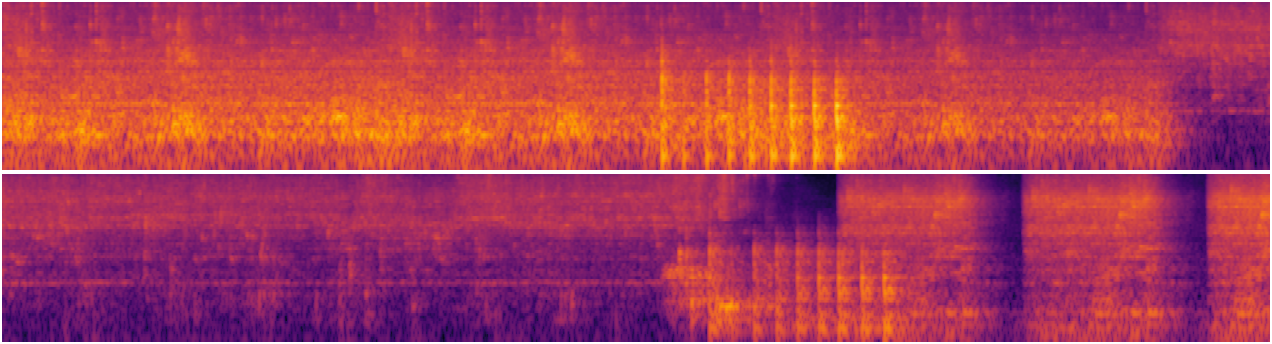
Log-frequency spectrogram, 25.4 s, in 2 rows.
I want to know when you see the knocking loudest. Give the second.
8 s.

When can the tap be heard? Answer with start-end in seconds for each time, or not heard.
0.0-25.3.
